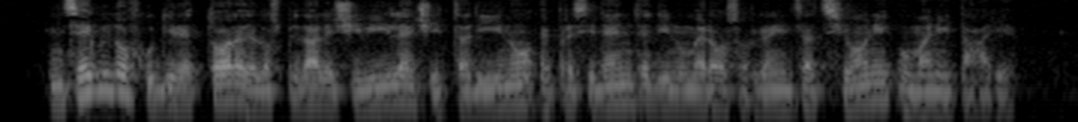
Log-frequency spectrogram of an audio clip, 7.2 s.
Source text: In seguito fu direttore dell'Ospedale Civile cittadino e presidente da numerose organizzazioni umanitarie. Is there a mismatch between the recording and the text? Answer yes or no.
yes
